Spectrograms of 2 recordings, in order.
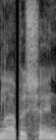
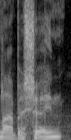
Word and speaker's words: Labuschagne: And watching Labuschagne play.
